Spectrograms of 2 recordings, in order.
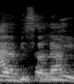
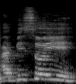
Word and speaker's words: Abisoye: I keep calling you Abisola. Abisoye.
